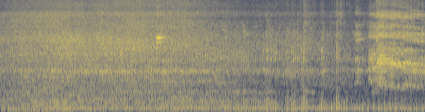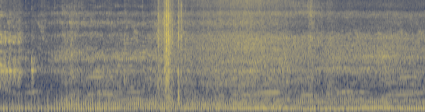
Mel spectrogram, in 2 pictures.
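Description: A steady low engine drone, like a motorcycle running nearby. About halfway through a rooster crows, and a few seconds later there is a single sharp knock.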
